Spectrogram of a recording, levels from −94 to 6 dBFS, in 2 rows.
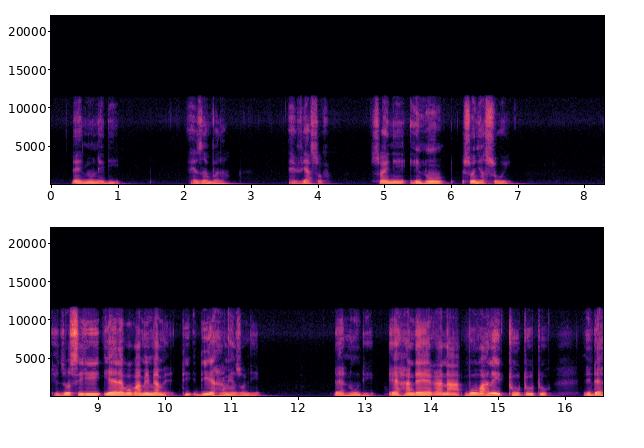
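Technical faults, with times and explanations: Throughout, likely Bluetooth LC3 compression: speech carries a plainly audible grainy, breathy edge and nothing above 11.6 kHz, as sparse high bands get noise-filled.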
